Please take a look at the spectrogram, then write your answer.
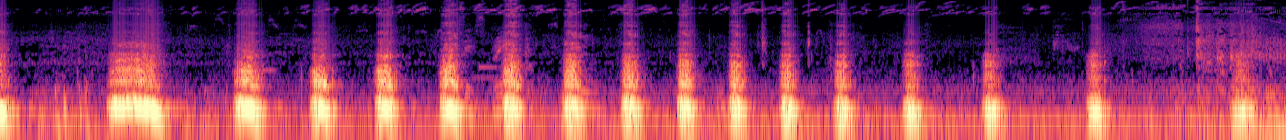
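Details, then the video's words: Lioness roaring in Kruger National Park while marking her territory, calling to another lion: a long opening roar followed by a series of deep grunting roars about once a second, slowing and fading toward the end. "Lioness marking her territory"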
